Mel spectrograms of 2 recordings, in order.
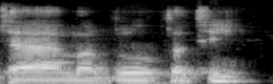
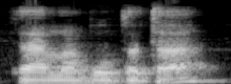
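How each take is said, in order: First: The word ends with a final i vowel. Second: The word ends with a final a vowel. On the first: "with the kasra" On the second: "that would also be the same with the fatha"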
